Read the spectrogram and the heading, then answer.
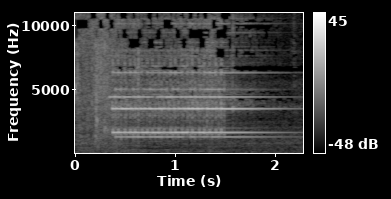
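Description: A telephone rings with an incoming call: a steady electronic ring tone starts abruptly and holds for about two seconds, tapering slightly at the end, with no voices.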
